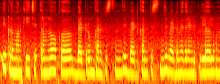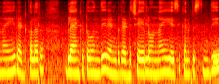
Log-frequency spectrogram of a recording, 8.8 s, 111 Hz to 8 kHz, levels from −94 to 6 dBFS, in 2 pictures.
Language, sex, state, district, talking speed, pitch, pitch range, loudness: Telugu, female, Andhra Pradesh, Visakhapatnam, 145 wpm, 200 Hz, 195-210 Hz, -18 LUFS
